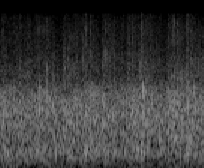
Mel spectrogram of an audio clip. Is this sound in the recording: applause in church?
yes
